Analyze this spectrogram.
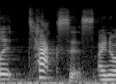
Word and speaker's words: taxis: So when bacteria move, we call it taxis. I know it's spelled taxis, but we pronounce it taxis.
